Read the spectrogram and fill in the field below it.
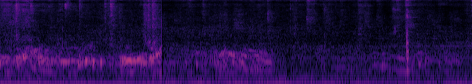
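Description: Low, rolling pigeon coos come in short bursts over a humming background, from a milk-white pair of fancy pigeons, with an occasional faint chirp and no voices.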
